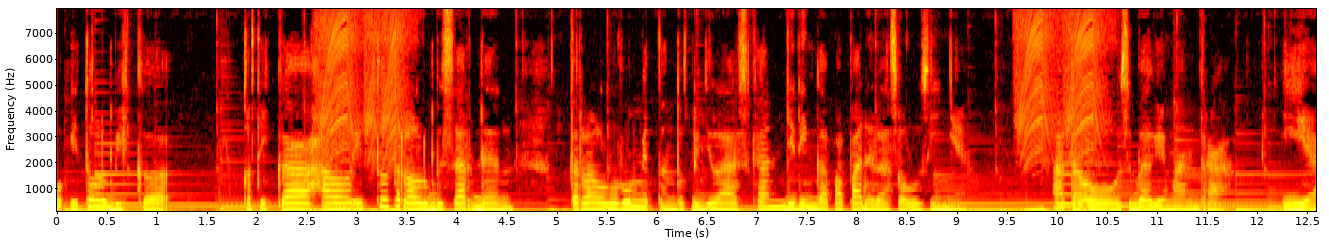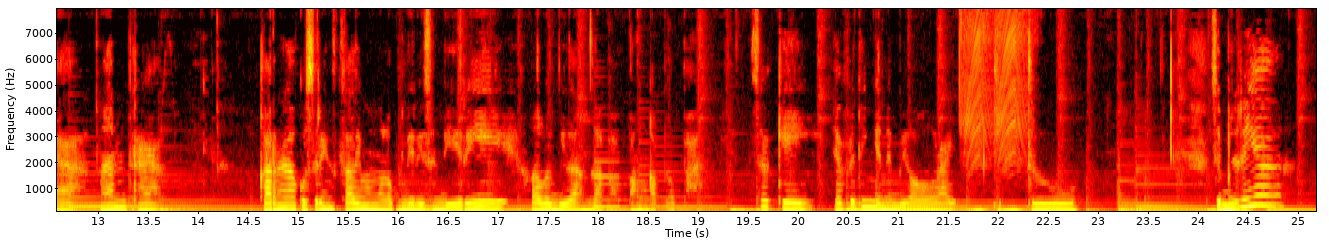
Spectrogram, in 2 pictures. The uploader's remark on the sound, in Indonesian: Maaf banget untuk suara notifikasi yang menganggu, karena ini sekali take jadi gapapa di post!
